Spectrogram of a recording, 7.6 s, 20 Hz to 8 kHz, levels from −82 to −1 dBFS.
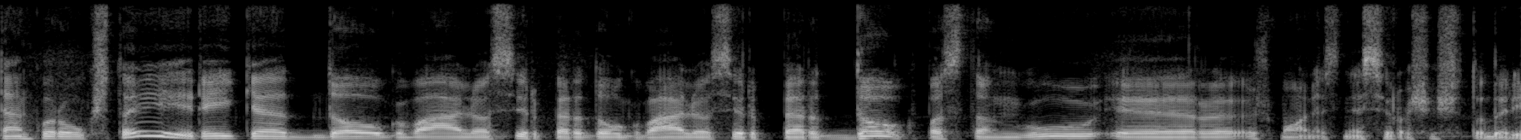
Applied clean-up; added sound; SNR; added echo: none; none; none; none.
